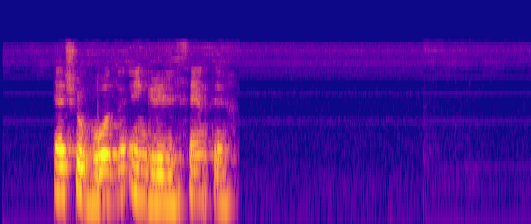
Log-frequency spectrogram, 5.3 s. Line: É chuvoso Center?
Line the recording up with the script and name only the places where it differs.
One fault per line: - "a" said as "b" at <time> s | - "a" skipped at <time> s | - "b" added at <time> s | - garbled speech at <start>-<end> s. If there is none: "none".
- "em Greely" added at 1.2 s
